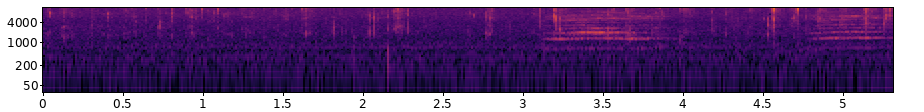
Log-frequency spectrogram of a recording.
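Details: Cat with a Ciao Churu treat makes soft, sparse licking clicks, then a drawn-out meow and a second, shorter meow near the end.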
